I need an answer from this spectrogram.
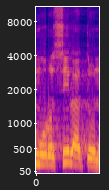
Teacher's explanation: ada ro sukun yang sebelumnya ada dhamma, ini kita sebut dengan ro yang tafkhim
